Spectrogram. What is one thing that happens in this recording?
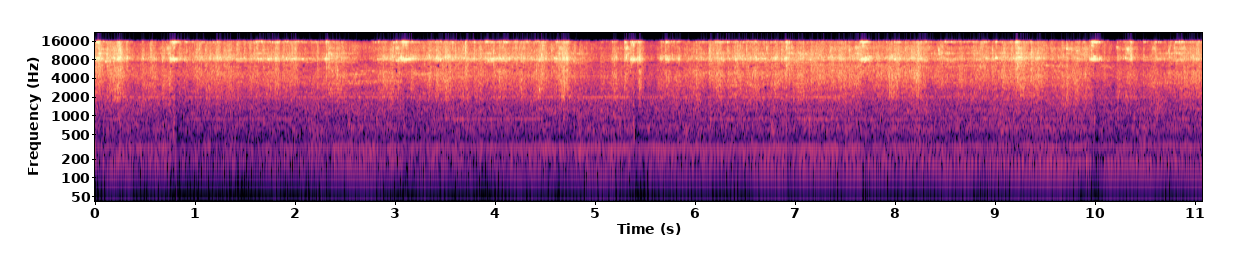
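A packaging machine hums and rattles steadily.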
